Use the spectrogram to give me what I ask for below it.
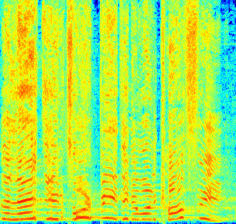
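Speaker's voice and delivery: hammed-up high shout, laughing; mock steward outburst. Steward shrieks to the pilot about a refused coffee, hammed-up shout. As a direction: screech it like an offended steward tattling. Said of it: "Have you seen the steward do this?".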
